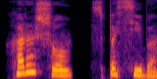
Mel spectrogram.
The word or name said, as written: Хорошо, спасибо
